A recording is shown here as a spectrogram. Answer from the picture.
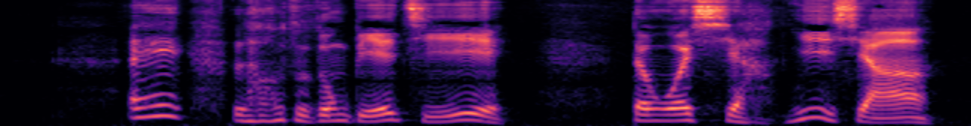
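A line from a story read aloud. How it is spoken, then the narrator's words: Laughing. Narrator (Chinese): 凤姐笑道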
